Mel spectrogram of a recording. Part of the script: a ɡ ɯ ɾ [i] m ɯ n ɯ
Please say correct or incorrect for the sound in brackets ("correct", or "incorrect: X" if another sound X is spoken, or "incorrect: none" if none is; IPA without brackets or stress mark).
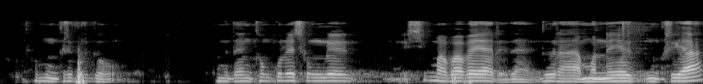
incorrect: a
